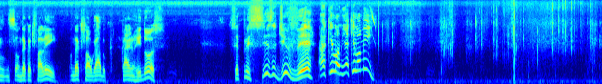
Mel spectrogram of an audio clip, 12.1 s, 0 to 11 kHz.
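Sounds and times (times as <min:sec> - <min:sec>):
rustling of dry leaves: 0:07.5 - 0:12.0.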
